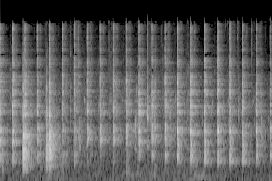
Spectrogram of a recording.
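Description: A utensil beating eggs and milk in a mixing bowl, clicking against the bowl in a steady rhythm of about six or seven strokes a second.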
